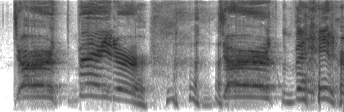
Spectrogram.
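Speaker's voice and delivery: mock very high, drawn-out screaming. Retelling screaming at a player while his brother objected, re-enacting the scream. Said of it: "And I'm just screaming".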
